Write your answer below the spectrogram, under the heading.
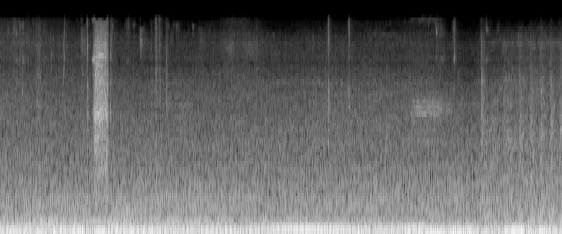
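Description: Steady, even low rumble with no misses or knocks, just a smooth-running engine after it caught and settled.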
